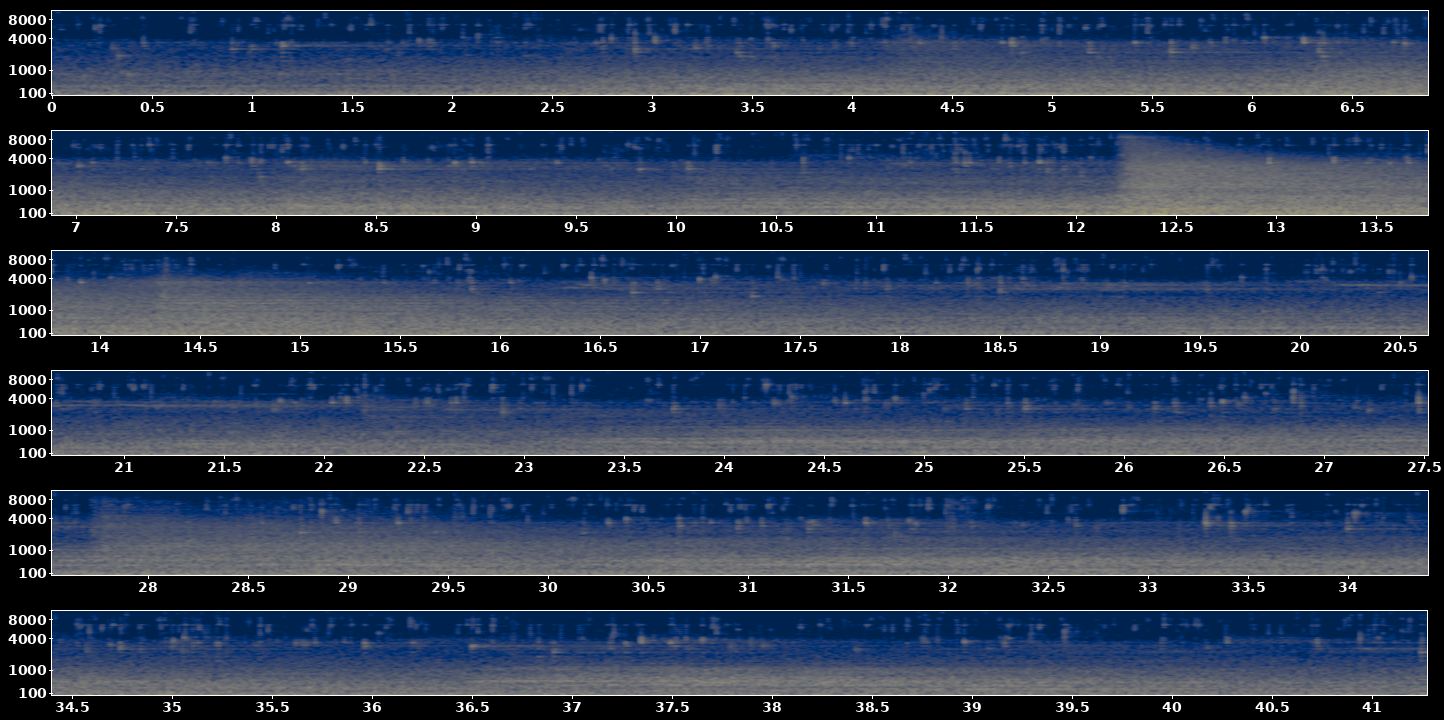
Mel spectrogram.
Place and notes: impressive architecture by architects Schultes & Frank, great acoustic inside. in the middle o this space, there's a little fountain with a white egg floating over the water. the deep rumble comes from the heavy iron gates at the entrance.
